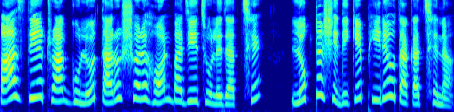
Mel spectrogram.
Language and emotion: Bengali, neutral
